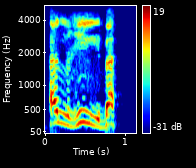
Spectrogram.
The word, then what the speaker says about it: الغيبة: إلى هنا الكلام يعرف عند النحويين وعلماء اللغة بالغيبة، والغيبة غير الغيبة، لأن بعض إخواننا ينطق الغيبة غيبة، وهذا لا يصح، بل الغيبة وهي ذكرك أخاك بما يكره بكسر الغين الغيبة، أما الغيبة هي ضده الحضور ضد الحضور أو نقيض الحضور.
